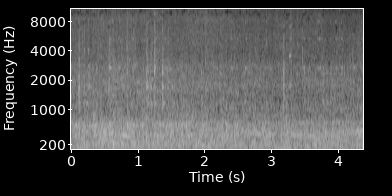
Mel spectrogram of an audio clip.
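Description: Game-drive vehicle's engine running steadily as it drives along.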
